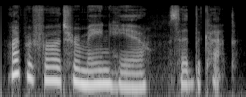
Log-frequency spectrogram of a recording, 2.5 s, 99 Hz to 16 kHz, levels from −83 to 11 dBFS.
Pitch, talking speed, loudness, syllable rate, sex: 215 Hz, 195 wpm, -17 LUFS, 5.3 syllables/s, female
